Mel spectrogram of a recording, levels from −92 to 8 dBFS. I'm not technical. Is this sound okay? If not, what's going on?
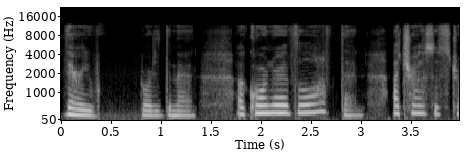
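No. From 0.37 to 0.82 s the sound turns into a fading buzzy hiss, then picks up again with almost half a second missing. This is likely a long network dropout: the audio never arrived, and the receiver improvised filler instead.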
